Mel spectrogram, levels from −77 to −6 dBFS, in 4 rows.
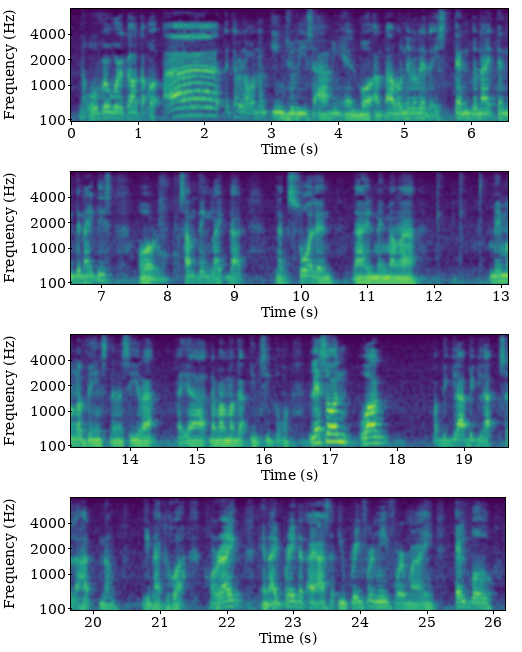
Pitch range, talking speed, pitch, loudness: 115-135 Hz, 135 wpm, 120 Hz, -23 LUFS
